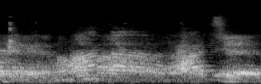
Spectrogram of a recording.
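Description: A large crowd recites the salawat prayer (Allahumma salli ala Muhammad wa ale Muhammad) together in unison, a loud, sustained mass of voices chanting in rising and falling phrases with no single voice standing out.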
